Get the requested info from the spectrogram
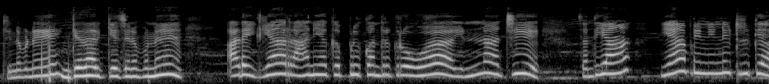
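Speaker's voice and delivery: loud, high, quick calling into the house. Acted. Old aunt arrives calling loudly for the young woman. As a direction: shout ahead to find who is home.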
